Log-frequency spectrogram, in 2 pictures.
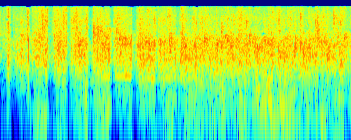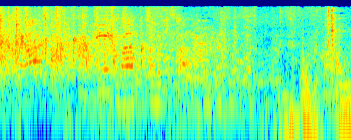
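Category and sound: crowd, applause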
